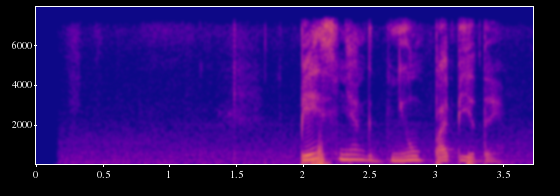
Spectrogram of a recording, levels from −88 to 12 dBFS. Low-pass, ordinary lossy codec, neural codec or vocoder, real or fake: 7.2 kHz; none; none; real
